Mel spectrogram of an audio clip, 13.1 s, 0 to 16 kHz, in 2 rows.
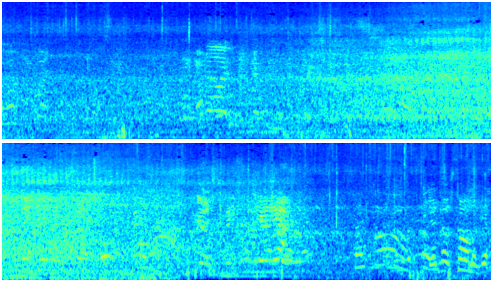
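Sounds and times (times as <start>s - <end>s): people chatting: 0.0s - 1.4s, 2.4s - 13.0s.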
